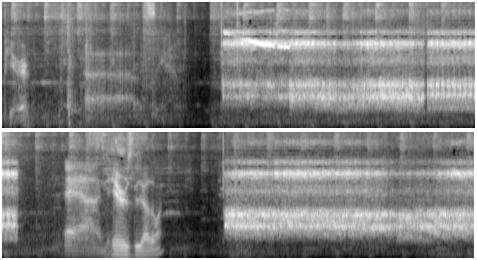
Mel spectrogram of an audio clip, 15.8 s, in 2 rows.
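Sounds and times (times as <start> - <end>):
speech: 0.1 - 1.8, 9.7 - 10.7
tinny electronic toy cannon sound effect: 3.7 - 8.2, 11.6 - 15.7.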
